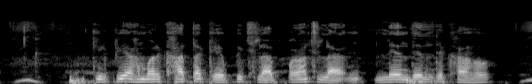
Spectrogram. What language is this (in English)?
Magahi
